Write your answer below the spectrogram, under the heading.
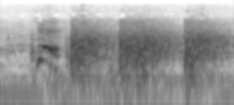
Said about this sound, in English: He saw the outlaws approaching and drew back out of sight until they passed the office. Then the sheriff opened fire. As he triggered his guns,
